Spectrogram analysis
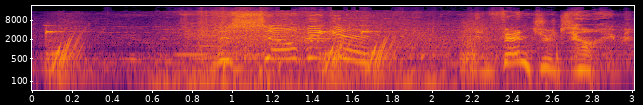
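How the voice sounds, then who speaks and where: A woman's voice: extremely high pitch, huge pitch swings, slow, fairly bright tone, soft background music, exaggerated voice. A woman voicing a tiny, childlike, exuberant adventuring companion in a video game. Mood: gleeful. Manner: exuberant, exclaiming.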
